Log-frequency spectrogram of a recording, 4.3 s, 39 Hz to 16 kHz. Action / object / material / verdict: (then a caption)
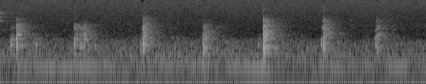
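tap / small plastic container with lid / plastic / none. Long nails tap the closed blue plastic lid of a small, hollow, translucent plastic container. Seven short, hollow clicks land at an uneven, unhurried pace, each dying away almost at once, with a pitch around 550 Hz over a steady low hum.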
